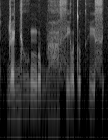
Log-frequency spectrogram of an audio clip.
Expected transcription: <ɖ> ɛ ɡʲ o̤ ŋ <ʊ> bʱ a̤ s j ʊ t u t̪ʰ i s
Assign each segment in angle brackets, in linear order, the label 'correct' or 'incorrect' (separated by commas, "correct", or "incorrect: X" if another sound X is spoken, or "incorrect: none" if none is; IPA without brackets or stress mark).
correct, correct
